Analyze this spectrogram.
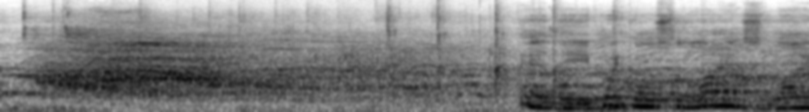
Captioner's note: crowd cheering; whistle blowing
